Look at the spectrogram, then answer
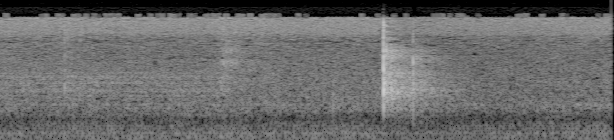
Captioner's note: none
